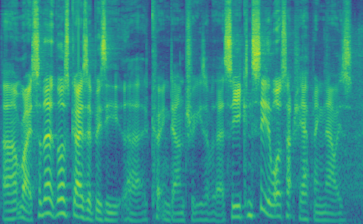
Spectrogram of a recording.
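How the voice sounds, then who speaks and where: A man's voice: mid-range voice, animated, racing, pushed and bright. A man developing a game, casually walking through new features and often tagging "right?" onto his points. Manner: chatty, explaining, tags questions with "right?". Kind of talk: casual gameplay walkthrough.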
